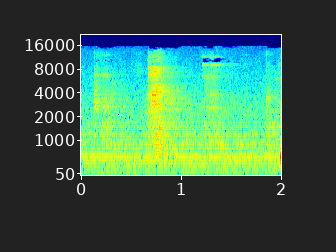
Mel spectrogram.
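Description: A few light metal clinks and scrapes as assembly hardware is handled: a spacer and crankshaft arm being fitted onto a long bolt through the handle. The loudest clink comes a little under a second in.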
